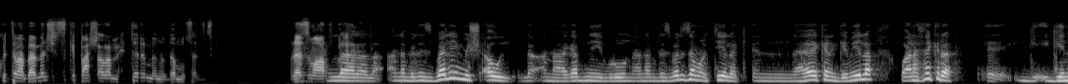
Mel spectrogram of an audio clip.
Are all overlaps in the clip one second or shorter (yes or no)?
yes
